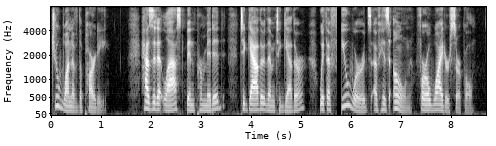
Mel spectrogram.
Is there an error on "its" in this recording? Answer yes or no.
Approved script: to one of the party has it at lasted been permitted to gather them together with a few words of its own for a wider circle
yes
